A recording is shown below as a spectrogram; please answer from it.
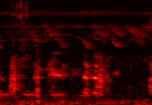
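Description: A large rooster clucks in short, soft bursts, faint and close-ish, with a low background hum and slight murmur of a person talking nearby.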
